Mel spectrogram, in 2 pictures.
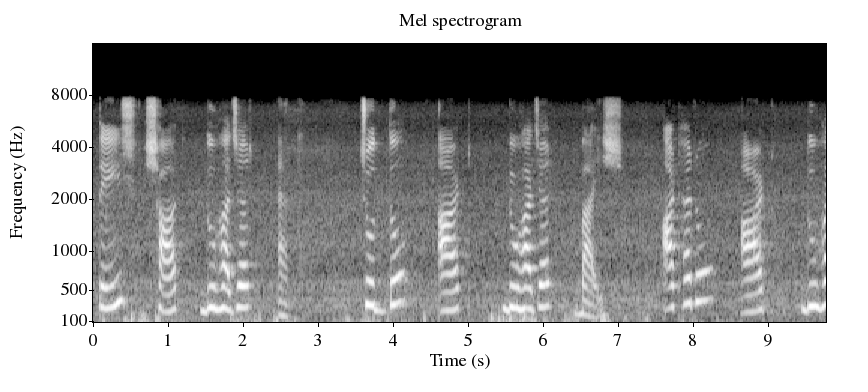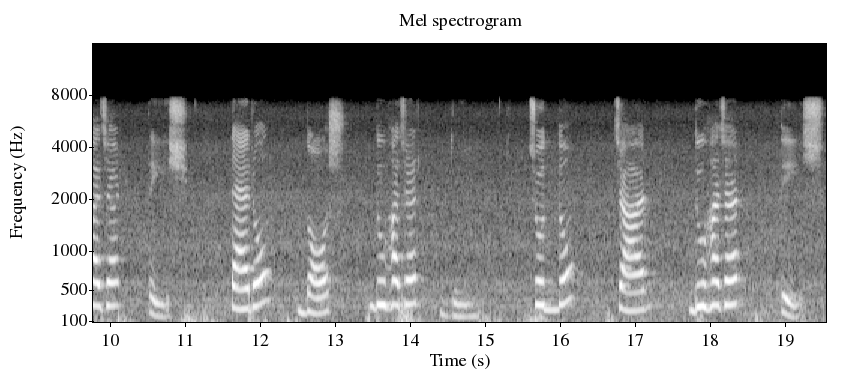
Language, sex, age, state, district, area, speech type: Bengali, female, 18-30, West Bengal, Purulia, urban, spontaneous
